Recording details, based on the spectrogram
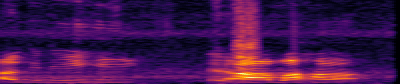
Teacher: এবার যদি বিসর্গ থাকে তখন হি, একটা হয়ের মতো উচ্চারণ হয়, অগ্নিহি, রামাহা, এরকম করে উচ্চারণ হয়।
